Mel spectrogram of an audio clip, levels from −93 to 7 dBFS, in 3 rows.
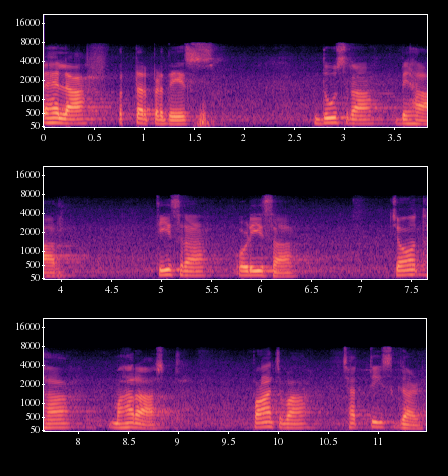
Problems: constant background noise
